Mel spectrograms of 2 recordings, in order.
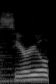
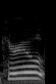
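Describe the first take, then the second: First: The name begins with a soft S sound. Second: The name begins with a hard K sound. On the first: "a soft C to be cereal" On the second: "with a hard C"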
